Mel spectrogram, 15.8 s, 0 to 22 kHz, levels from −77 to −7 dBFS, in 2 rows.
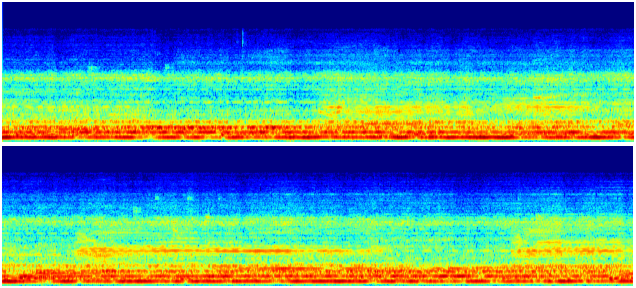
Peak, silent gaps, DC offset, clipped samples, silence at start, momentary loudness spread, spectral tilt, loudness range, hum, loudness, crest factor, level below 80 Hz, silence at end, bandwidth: -2 dBFS; none; under 0.1%; under 0.1%; 0 s; 2 LU; -9 dB/octave; 0 LU; none; -14 LUFS; 12 dB; -50 dBFS; 0 s; 6.6 kHz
